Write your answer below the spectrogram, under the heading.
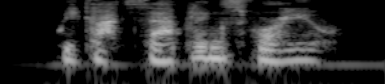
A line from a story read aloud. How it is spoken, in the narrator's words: he whispered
